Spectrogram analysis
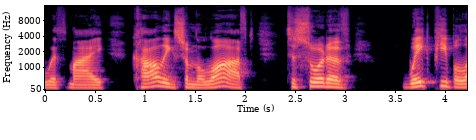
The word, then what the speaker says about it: L0pht: sorry I don't know how you say LZ PHT yeah we spell it that way because that's hacker LEP like you know hackers were the first ones with online culture right so we we pronounce it Loft yeah sure online culture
